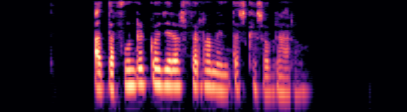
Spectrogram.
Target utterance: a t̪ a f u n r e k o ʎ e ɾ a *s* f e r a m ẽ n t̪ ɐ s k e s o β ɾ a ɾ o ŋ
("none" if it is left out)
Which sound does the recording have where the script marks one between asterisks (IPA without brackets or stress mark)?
s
